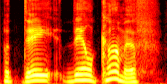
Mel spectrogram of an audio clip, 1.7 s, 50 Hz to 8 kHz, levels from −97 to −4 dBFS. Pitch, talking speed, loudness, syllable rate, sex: 175 Hz, 110 wpm, -16 LUFS, 3.9 syllables/s, male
